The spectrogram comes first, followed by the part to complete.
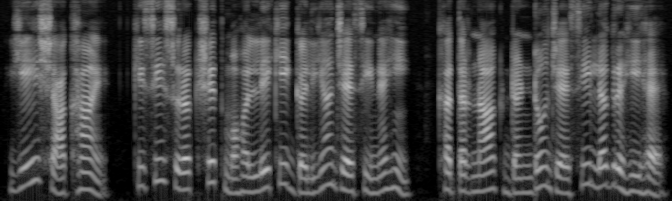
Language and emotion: Hindi, neutral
